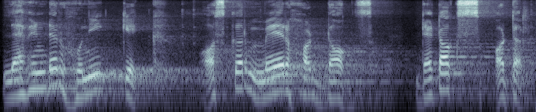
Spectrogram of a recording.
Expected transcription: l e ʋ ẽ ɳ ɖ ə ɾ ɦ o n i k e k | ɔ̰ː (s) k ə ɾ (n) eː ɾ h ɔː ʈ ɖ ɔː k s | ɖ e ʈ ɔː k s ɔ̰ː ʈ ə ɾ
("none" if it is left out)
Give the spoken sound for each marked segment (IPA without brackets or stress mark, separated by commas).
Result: s, m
